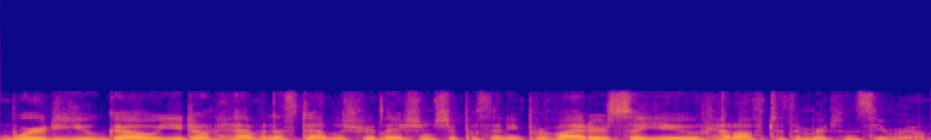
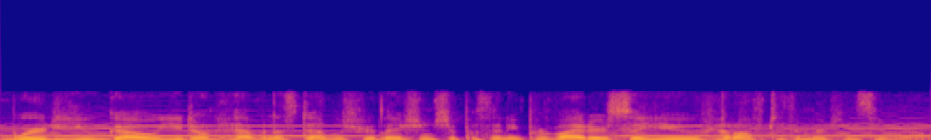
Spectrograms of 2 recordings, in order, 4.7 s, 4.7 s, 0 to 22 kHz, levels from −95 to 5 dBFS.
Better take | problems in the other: first | background sound (Wind instrument, woodwind instrument); 14 dB below the speech

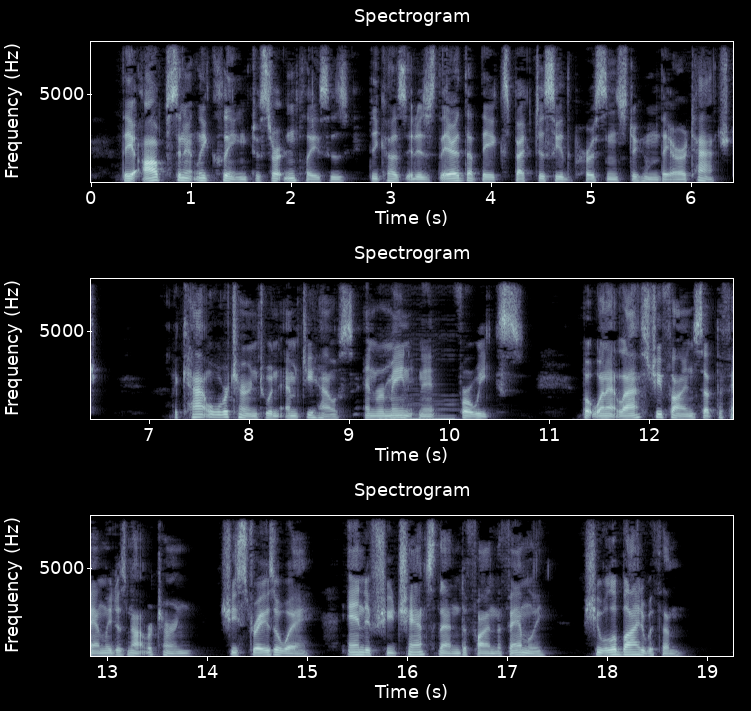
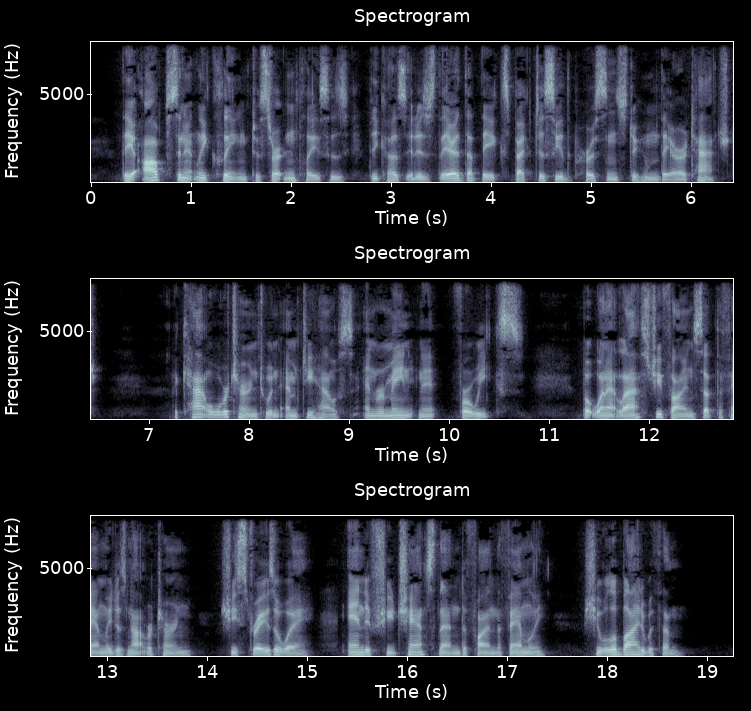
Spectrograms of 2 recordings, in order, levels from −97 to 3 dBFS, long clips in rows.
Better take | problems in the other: second | noise reduction (classical method log-MMSE)

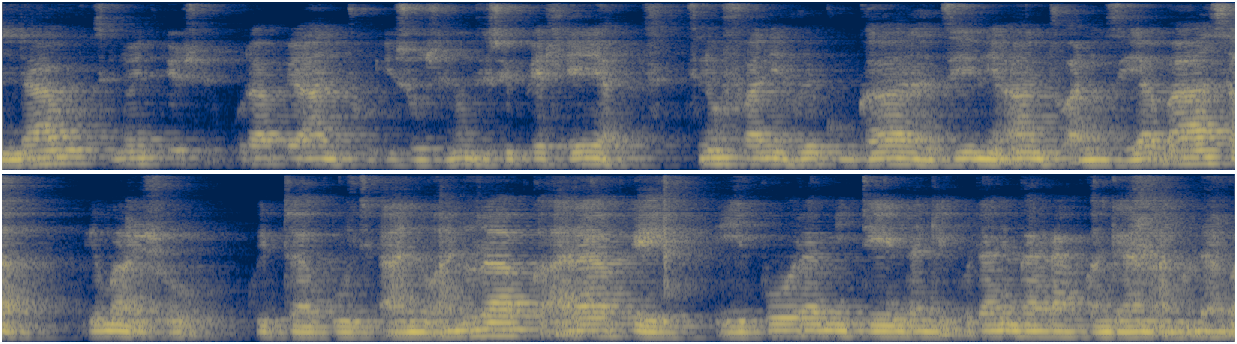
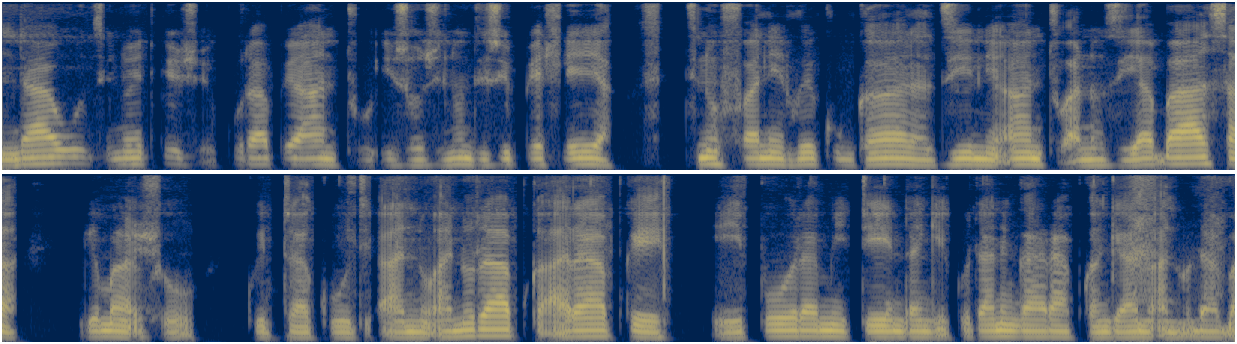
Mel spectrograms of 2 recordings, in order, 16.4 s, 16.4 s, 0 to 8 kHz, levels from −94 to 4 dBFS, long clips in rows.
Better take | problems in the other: second | room echo; dies away in 0.9 s

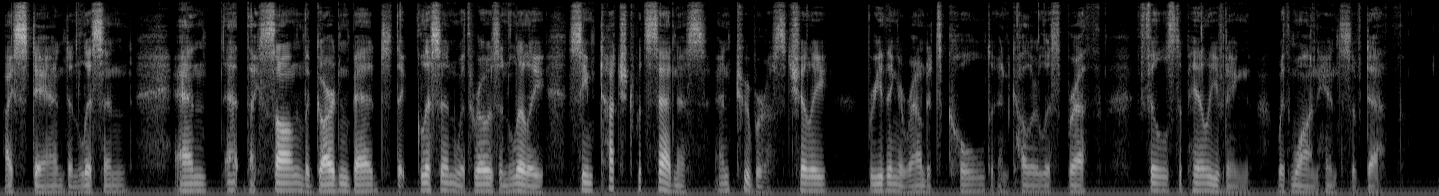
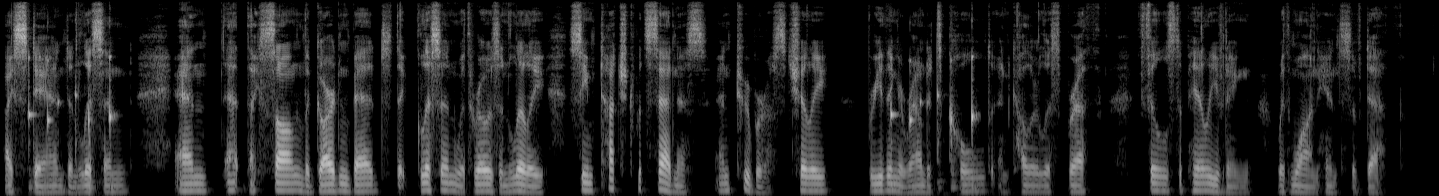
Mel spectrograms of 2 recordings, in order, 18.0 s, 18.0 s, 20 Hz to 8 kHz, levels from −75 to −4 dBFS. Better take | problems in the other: first | noise reduction (classical method log-MMSE)

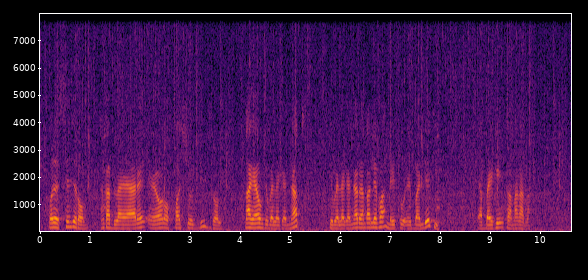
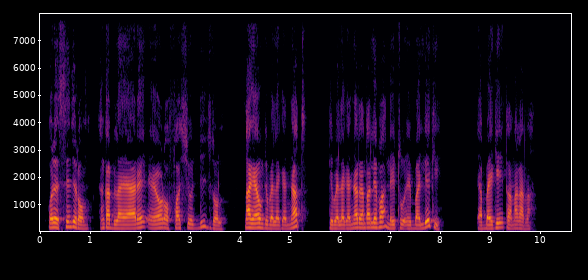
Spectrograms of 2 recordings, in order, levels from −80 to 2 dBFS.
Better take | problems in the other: second | background sound (Rain); 14 dB below the speech

